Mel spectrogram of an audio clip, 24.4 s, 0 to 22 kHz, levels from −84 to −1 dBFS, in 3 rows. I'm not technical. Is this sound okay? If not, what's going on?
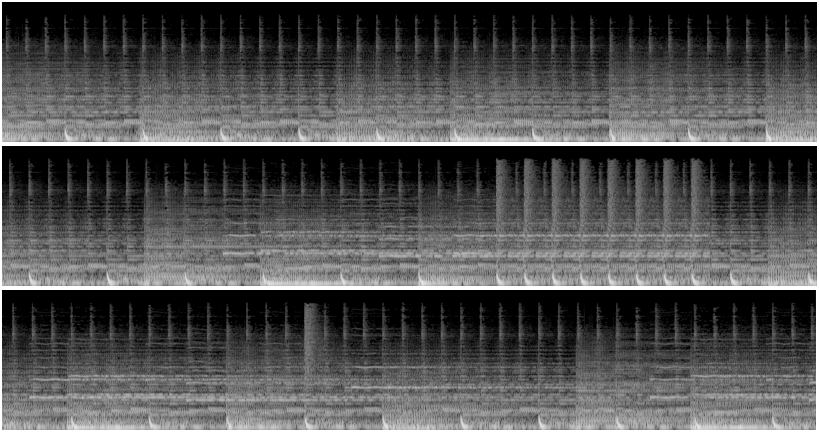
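No. From about 13.37 to 15.23 seconds, the sound gets stuck: one short snippet, just over a quarter of a second long (about 0.28 s), plays seven times in a row, like a scratched CD skipping on the same spot. This is a broken-record loop. The likely cause is that the player or stream stalled and kept re-sending the last bit it had. Whatever should have played during those two seconds is missing.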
